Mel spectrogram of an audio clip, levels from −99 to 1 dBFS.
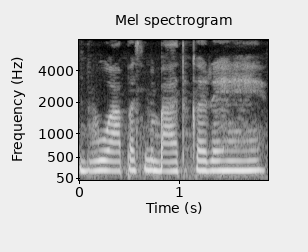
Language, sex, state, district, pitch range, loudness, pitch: Hindi, female, West Bengal, Alipurduar, 205-215 Hz, -15 LUFS, 210 Hz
